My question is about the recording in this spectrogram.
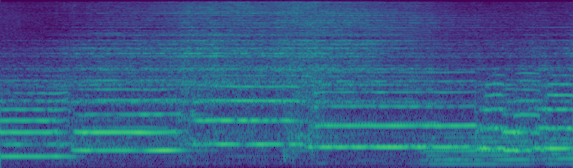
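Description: Brass and percussion band playing slow, held chords that step from note to note; lower brass comes in about three seconds in.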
